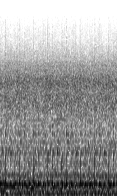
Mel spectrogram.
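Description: Grindcore recording: loud, dense distorted electric guitar and drums playing a fast, even rhythm over a held low note.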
